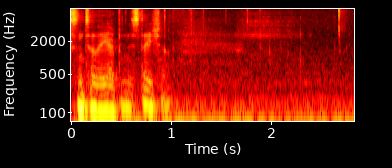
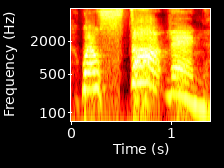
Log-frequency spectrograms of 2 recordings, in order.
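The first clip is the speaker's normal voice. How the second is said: loud, high, drawn-out angry retort; furious retold shout, each word stretched; aggressive shout; 9 semitones higher, 12 dB louder, much slower than usual. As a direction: imitate an angry yell right in someone's face. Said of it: "She very aggressively replied".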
